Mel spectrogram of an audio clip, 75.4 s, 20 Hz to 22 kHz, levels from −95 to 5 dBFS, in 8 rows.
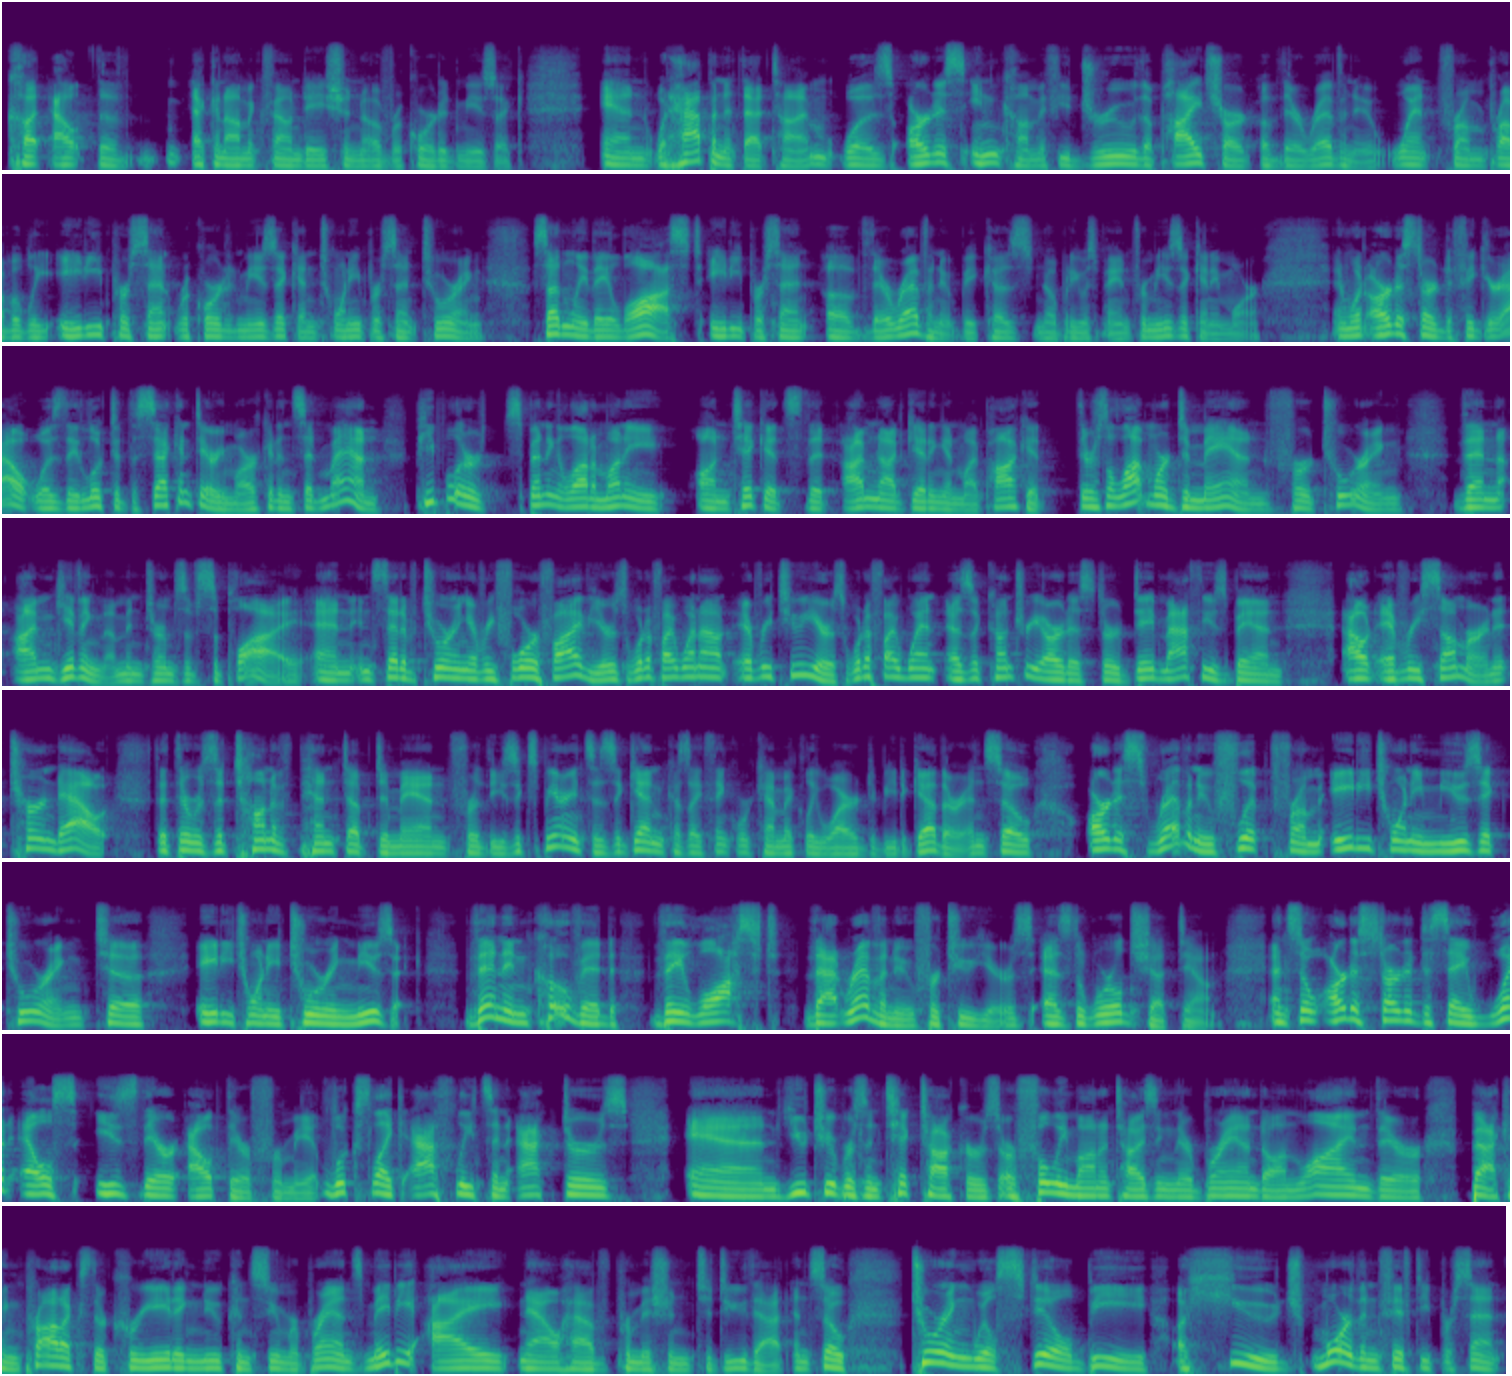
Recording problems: high frequencies cut off; noticeable; nothing above 8 kHz

